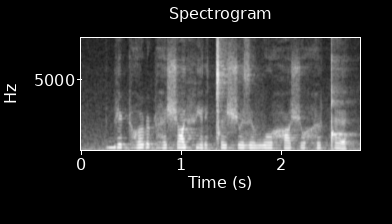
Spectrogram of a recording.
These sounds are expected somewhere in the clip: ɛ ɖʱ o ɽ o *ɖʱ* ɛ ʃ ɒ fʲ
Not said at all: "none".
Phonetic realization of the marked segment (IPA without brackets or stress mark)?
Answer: ɖʱ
